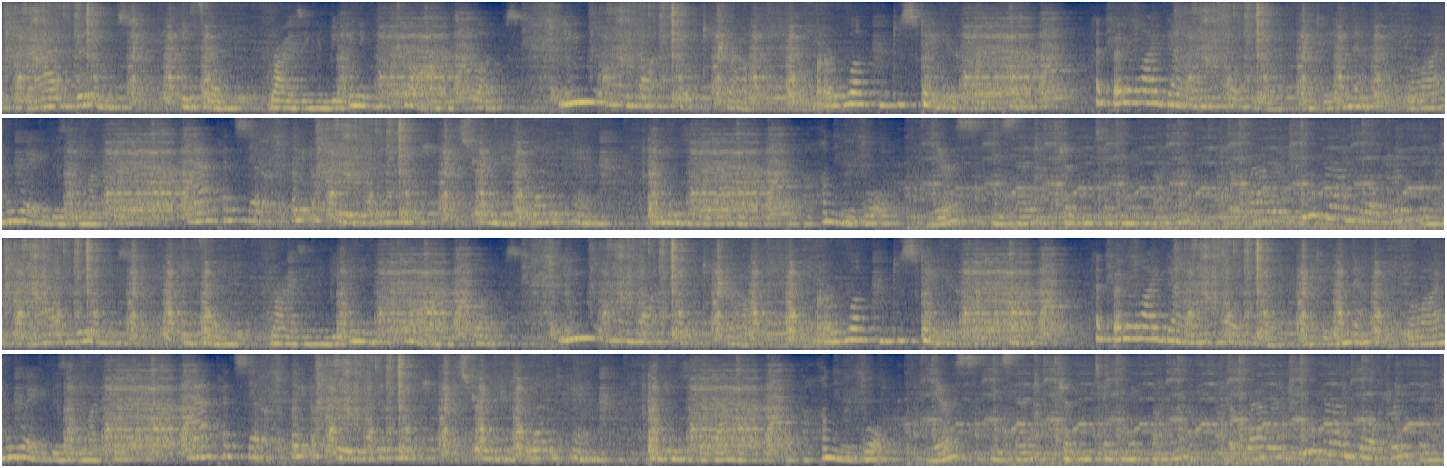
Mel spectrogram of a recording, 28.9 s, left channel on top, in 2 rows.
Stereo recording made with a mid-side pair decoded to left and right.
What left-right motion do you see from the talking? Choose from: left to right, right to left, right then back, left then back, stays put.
left to right.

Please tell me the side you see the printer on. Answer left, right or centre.
right.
